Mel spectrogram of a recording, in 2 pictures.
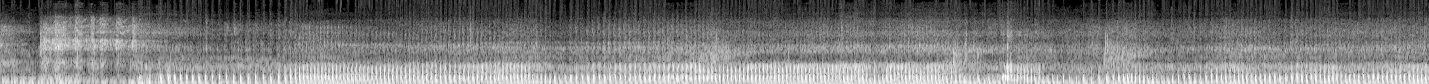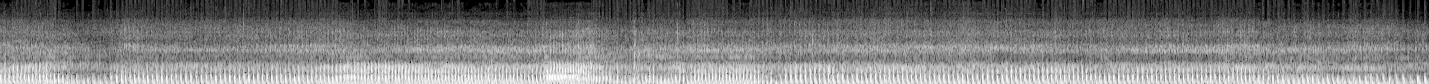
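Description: Enduro motorcycle engine running under throttle while the bike is ridden over a dirt track. It is quieter for the first couple of seconds, then steady, and eases off briefly a few times near the middle.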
